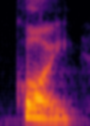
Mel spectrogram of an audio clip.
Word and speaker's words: кой: Koi is who, and it's spelled K-O и кратко. Кой?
